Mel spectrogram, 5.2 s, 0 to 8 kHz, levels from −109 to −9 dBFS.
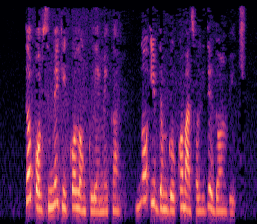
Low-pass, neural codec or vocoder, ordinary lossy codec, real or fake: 7.2 kHz; none; MP3, 32 kbps; real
